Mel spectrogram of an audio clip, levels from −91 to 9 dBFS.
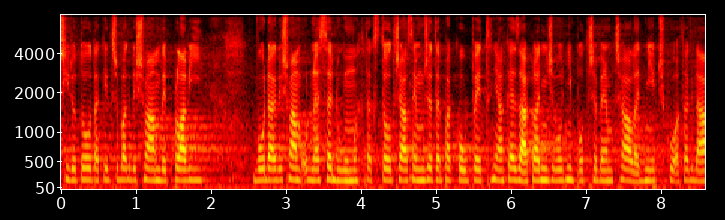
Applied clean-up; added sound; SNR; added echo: none; none; none; none.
